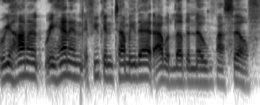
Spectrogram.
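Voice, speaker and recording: Talking at a fairly quick pace, a man with a Southern US accent uses ordinary pitch variation. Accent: Southern US accent, noticeable. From US South, Georgia. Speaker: live streamer. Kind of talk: casual chat. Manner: fast.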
